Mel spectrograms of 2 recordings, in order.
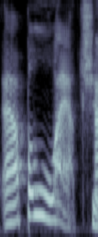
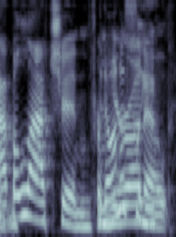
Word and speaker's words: Appalachian: Zeta oh hell yeah just say it correctly folks Appalachian Appalachian it feels right it feels better finally this story is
